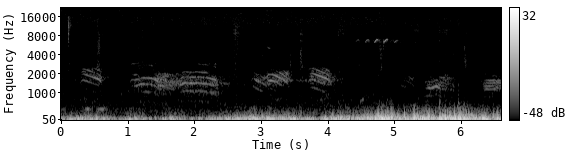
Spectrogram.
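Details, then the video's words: Birds calling in the mountains 700 m above sea level at Dongmuji village, Jeongseon-eup, Gangwon-do, South Korea: repeated short harsh harmonic calls in a loose series, one brief high thin note, over steady low rumbling background noise. "아름다운 새소리 It's 700 above sea level. the beautiful sound of birds"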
